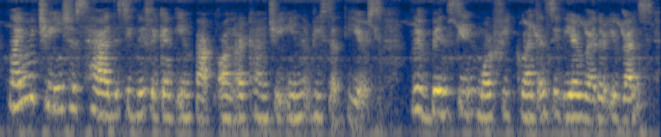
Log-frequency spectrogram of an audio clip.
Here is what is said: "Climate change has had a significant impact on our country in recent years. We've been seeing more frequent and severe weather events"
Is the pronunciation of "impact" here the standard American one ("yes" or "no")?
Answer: yes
